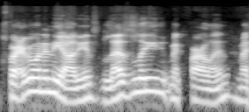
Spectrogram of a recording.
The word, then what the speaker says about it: Leslie McFarlane: So for everyone in the audience, Leslie McFarlane, am I saying it right?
